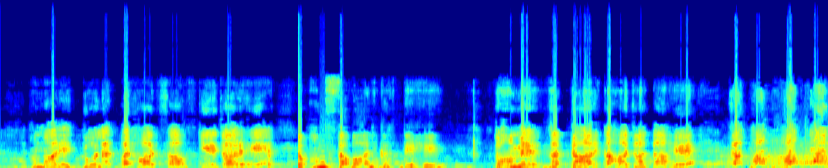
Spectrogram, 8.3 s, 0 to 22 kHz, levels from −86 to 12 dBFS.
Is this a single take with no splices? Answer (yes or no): no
